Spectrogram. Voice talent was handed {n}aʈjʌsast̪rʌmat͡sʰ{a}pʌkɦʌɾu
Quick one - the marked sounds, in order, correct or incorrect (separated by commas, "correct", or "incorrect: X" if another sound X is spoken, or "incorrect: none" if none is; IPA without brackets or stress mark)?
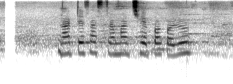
correct, incorrect: e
